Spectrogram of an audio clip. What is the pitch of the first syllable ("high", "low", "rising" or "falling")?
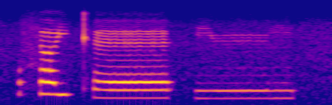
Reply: high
